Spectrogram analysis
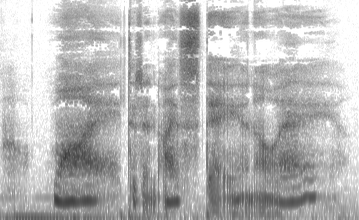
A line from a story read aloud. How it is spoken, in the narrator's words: Jin has whispered to himself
